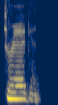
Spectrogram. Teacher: That second syllable gets weaker, the vowel gets lazy, and it doesn't make its pure sound. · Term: schwas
